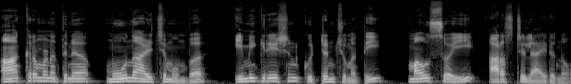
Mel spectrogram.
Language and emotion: Malayalam, neutral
